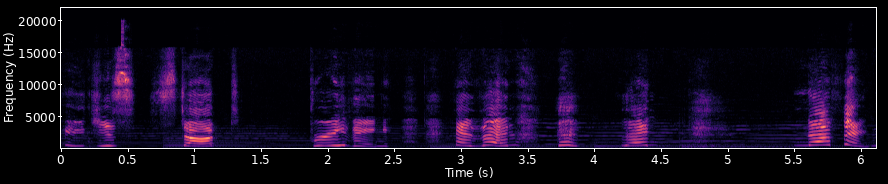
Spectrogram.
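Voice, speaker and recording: A woman voicing a fragile, grief-stricken girl in a fan audio drama, halting and tearful. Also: extremely high pitch, bright, forceful tone, soft background music, heavily acted. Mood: grieving.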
